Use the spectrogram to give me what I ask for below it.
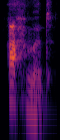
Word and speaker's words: Ahmed: Ahmed.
